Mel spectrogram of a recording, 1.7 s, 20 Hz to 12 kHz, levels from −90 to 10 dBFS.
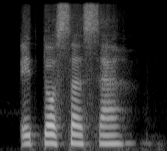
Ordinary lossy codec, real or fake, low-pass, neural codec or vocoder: MP3, 96 kbps; fake; 10.8 kHz; codec, 16 kHz in and 24 kHz out, 0.6 kbps, FocalCodec, streaming, 2048 codes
